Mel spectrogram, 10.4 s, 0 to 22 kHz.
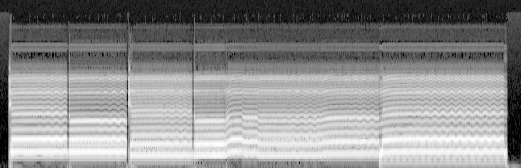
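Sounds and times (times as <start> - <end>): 
tenors singing a Credo: 0.2 - 10.2.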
